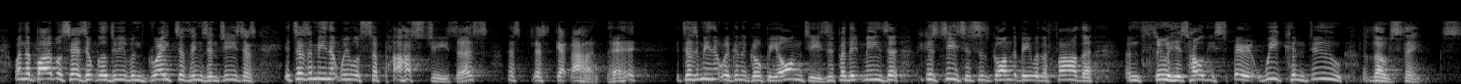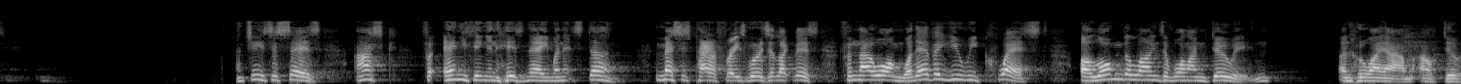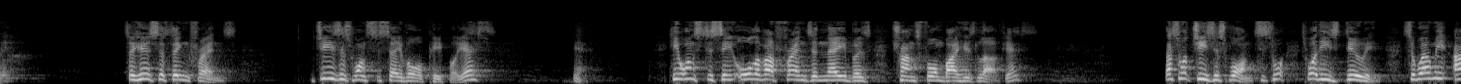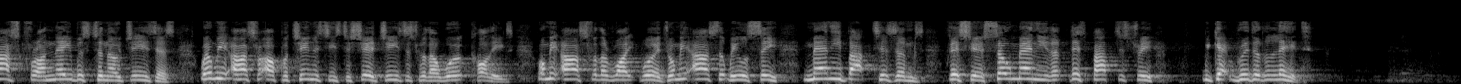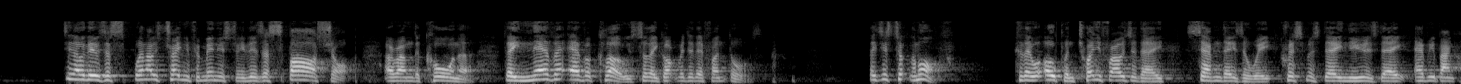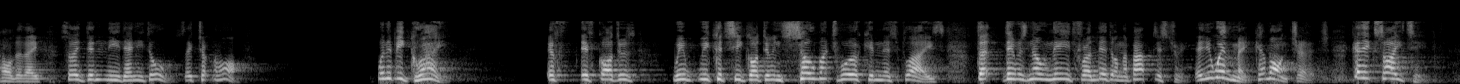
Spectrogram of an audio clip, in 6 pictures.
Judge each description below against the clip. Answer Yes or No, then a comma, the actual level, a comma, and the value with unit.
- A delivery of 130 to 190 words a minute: No, average, 200 wpm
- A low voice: No, high, 205 Hz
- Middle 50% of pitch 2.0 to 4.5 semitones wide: Yes, average, 4.1 semitones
